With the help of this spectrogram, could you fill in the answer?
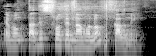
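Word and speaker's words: কালনী: Equal to কালনি। অর্থাৎ Surma plus Kushiyara এখানে মিলিত হয়েছে সুরমা এবং কুশিয়ারা এবং তাদের স্রোতের নাম হল কালনি। আসলে উচ্চারণটা হবে কালোনি।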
